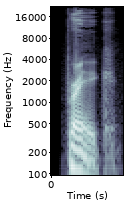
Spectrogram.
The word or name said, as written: brake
